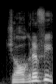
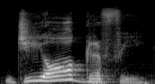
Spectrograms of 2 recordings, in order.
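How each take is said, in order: First: The first part is squeezed into one syllable 'jyo'. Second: The first part is two syllables, 'jee-o'. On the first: The speaker calls it wrong. "कहेंगे नहीं" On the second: The speaker calls it right. "इसे हम कहते हैं जियोग्राफी"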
